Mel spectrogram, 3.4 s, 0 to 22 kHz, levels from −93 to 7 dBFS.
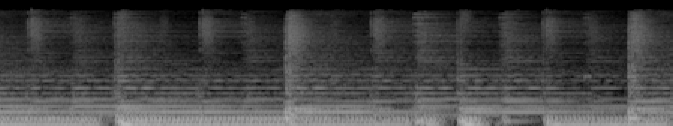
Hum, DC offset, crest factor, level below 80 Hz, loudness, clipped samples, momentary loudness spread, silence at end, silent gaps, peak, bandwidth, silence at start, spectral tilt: none; under 0.1%; 16 dB; -36 dBFS; -36 LUFS; under 0.1%; 5 LU; 0 s; none; -18 dBFS; 16.5 kHz; 0 s; -6 dB/octave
